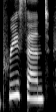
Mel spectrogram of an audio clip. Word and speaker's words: present: In our record, the second syllable chord is still clear, but in present, the first syllable becomes almost swallowed.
